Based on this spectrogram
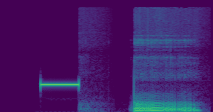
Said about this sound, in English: Anyway, as always, we'll beep out the correct answer there, but some decent guesses by the guys.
